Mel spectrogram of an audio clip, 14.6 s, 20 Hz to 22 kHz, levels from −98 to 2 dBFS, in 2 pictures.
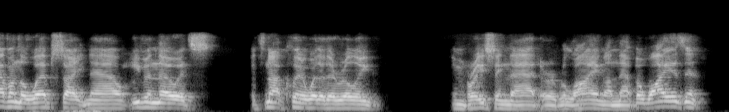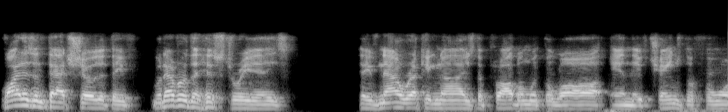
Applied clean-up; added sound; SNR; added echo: neural mask model Resemble Enhance denoiser.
